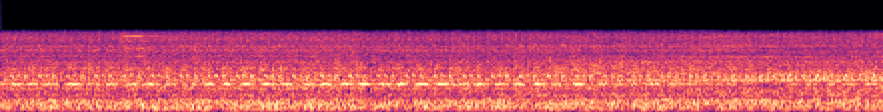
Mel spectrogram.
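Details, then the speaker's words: Toyota New Fortuner VRZ at idle, heard at the lower left side with AC switched off: steady rough growl with a faint constant whine from the AC compressor; mechanic is confident it is the compressor pulley clutch plate, to be confirmed on removal. "kalau saya sudah positif ya tuh kalau seperti ini tuh yang bunyi adalah piring puli kompresor AC nya"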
